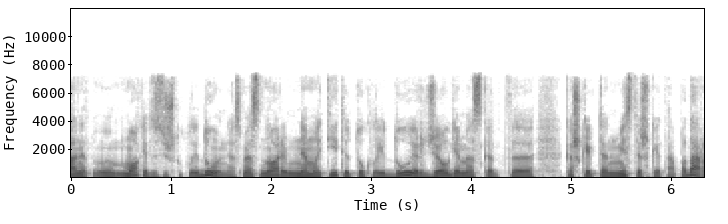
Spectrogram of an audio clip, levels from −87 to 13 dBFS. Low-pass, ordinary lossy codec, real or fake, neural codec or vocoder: 7.2 kHz; MP3, 48 kbps; real; none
